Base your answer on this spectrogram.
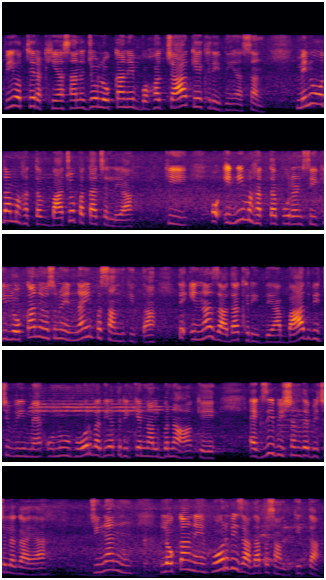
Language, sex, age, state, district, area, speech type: Punjabi, female, 18-30, Punjab, Ludhiana, urban, spontaneous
